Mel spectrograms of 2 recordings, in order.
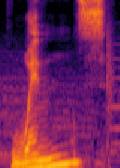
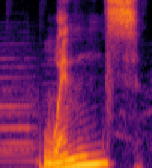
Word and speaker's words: Wednesday: Tiene una D muda que no se pronuncia. Es muy sencilla, simplemente Wednesday, Wednesday y después day.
